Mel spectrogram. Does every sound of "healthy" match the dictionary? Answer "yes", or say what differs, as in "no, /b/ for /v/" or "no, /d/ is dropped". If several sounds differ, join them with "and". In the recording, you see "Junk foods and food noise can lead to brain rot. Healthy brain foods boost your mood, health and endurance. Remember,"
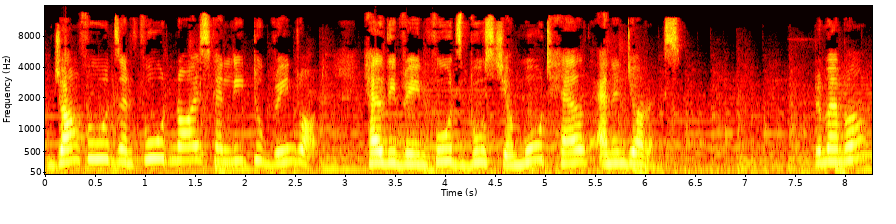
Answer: no, /t/ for /θ/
